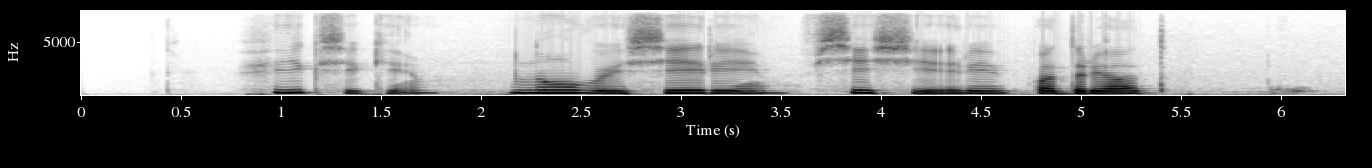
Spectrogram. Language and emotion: Russian, sad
